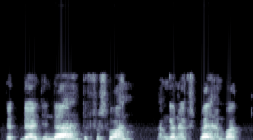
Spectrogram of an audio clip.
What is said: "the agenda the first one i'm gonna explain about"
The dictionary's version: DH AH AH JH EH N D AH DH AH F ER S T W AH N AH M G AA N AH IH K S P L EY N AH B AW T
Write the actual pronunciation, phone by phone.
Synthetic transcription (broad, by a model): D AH AH JH EH N D AH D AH F ER S T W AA N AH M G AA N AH IH K S P L EY N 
